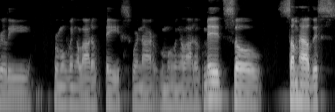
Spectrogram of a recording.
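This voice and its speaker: Big swings in loudness from a man with a fairly low voice, on a very clean recording with a silent background. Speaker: music producer and recording artist. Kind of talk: tutorial. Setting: home studio. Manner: casual, hesitant with fillers.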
